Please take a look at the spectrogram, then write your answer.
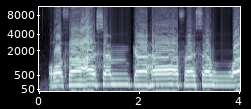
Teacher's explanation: میم ساکن کے بعد میم بھی نہیں ہے حرف با بھی نہیں ہے تو یہاں پر غنہ نہیں کیا جائے گا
